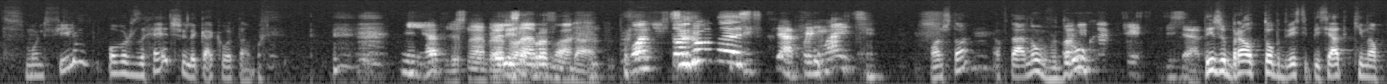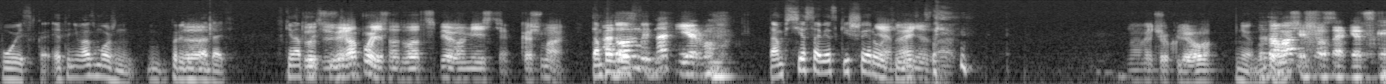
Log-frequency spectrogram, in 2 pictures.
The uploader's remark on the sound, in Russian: Это старый выпуск подкаста, не имеющий чёткого формата, записанный в не очень высоком качестве.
